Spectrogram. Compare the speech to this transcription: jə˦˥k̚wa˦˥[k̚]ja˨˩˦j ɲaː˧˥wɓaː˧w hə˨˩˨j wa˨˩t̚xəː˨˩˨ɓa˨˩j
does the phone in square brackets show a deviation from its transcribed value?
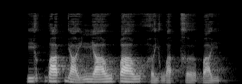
yes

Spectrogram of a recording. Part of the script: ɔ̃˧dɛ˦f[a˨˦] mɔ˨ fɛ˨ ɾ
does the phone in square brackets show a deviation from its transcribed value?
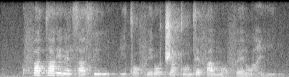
yes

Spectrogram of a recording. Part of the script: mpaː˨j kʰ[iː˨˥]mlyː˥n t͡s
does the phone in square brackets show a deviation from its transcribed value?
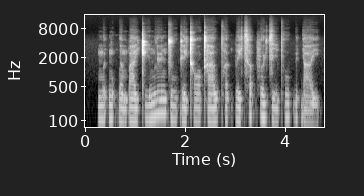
no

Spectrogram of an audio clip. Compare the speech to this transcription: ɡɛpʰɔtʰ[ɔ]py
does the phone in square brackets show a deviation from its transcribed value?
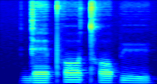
no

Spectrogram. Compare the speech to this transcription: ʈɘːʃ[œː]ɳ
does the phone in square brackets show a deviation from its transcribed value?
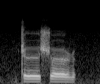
no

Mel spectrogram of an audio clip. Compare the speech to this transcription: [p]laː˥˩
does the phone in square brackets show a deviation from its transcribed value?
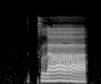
yes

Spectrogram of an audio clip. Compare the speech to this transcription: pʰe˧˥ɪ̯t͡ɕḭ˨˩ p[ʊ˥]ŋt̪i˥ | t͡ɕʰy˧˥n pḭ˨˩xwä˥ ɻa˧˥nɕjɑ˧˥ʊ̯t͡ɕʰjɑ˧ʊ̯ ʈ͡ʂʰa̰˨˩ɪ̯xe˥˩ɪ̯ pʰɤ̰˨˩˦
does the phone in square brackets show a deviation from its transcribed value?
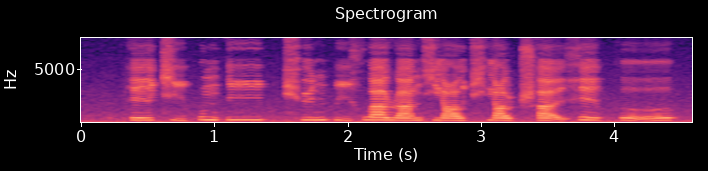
yes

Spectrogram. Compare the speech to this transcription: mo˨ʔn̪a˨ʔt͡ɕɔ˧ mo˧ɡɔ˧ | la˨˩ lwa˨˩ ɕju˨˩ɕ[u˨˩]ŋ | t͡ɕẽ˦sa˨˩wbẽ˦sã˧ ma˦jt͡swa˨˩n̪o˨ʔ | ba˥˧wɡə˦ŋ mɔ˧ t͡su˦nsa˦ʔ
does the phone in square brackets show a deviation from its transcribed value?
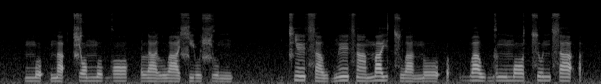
no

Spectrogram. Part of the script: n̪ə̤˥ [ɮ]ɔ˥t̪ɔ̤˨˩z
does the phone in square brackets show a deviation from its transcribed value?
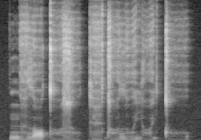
yes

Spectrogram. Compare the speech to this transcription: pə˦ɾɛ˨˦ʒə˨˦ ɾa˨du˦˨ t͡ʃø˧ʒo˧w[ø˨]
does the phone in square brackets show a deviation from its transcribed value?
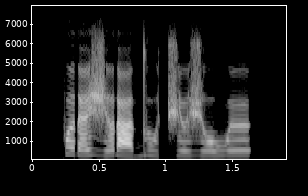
yes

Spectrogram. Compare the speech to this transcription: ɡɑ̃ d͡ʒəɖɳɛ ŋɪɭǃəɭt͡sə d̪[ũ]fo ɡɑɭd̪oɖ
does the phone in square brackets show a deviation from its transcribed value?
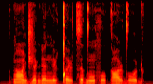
yes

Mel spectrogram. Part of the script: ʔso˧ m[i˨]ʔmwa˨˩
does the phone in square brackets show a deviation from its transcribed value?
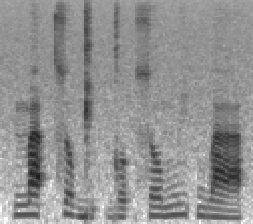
yes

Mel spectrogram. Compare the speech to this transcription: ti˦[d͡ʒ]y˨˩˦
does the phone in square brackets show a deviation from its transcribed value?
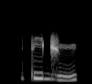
no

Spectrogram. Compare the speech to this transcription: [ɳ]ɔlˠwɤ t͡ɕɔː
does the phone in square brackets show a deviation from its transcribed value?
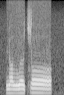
no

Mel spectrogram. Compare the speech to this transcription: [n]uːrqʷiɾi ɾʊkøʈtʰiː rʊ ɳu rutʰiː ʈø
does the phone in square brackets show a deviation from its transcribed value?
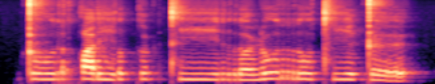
yes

